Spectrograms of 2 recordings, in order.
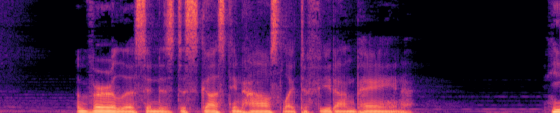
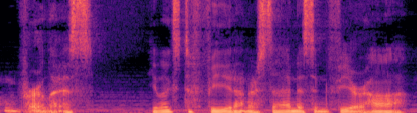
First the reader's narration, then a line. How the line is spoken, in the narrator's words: I sighed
